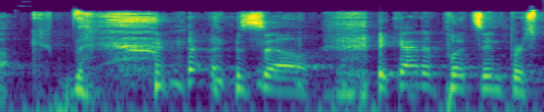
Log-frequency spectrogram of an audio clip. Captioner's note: laughs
